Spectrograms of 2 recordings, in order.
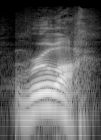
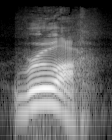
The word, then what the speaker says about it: Ruach: Ruach. Okay, together. Ruach.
